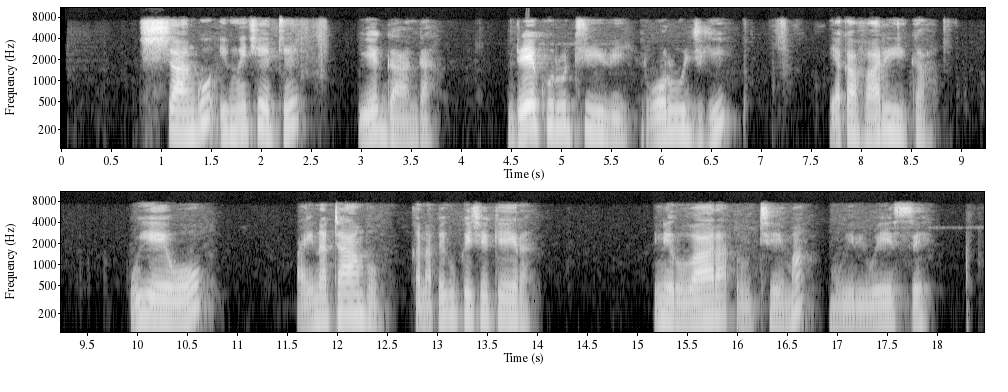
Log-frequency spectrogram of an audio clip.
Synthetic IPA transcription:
ʃaŋɡuʔimwe̞t͡ʃe̞te̞ | je̞ɡʱaːnda | nde̞jekuɾutʰiʋirwo̞rud͡ʒɡi | jakavʱaɾika | uje̞wo̞ | a̰inatambo̞ | kanape̞kukwe̞t͡ʃeke̞ɾa | ine̞ɾuʋaɾarutʰe̞ma | muʋiɾiwe̞ːse̞

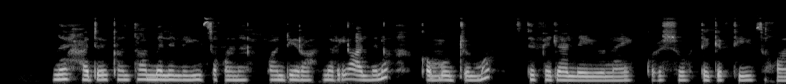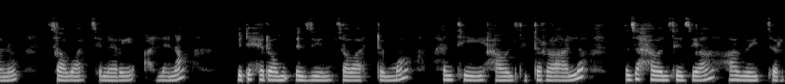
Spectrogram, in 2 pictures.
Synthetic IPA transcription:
nɨħad̪ɐkʰant̪ʰamɐlɐlɐjz̥ɨxo̞nɐband̪eɾanɨɾalːɐnakʰɐmʔud̪ɨmːa | z̥ɨt̪ʰɐfɐlalɐjunajkʰʊʕsud̪̥ɐɡɐft̪ʰiz̥ɨxo̞nu | sɐβat̪nɨɾʔalːɐna | bɨd̪ɨħɾo̞mʔɨzumsɐβat̪̚d̪̥ɨmːa | ħɨnt̪ʰiħawɐlt̪ʰit̪ʰɨɾɐʔalːo | ʔɨziħawɐlt̪ʰiziaʔaβɐjt̪ʰɨɾ

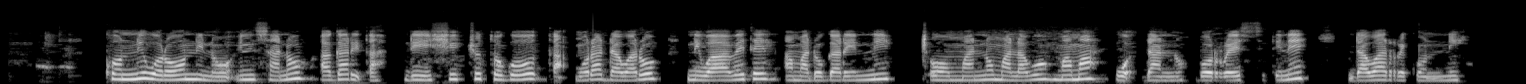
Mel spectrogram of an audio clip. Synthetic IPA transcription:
kʊnːɪwɔɾo̞ːnːɪnoːʔɪnsɐnɔɐɡɐɾɪt̪ʼɐ | d̪iːʃːɪt͡ʃːʊt̪ɔɡoːt̪ʼɐ̰ʔmɔɾɐd̪ɐwɐɾɔnɪwaːwɛt̪ɛɐmɐd̪ɔɡɐɾɪnːɪ | t͡ʃʼo̞ːmːɐnːɔmɐlɐwɔmɐmɐwɔɗːɐnːɔbɔrːe̞ːsːɪt̪ɪnɛd̪ɐwɐrːɛkʊnːɪ

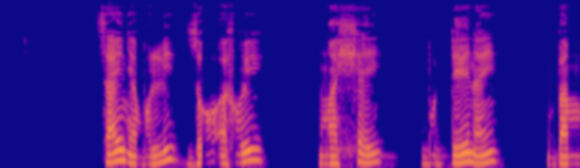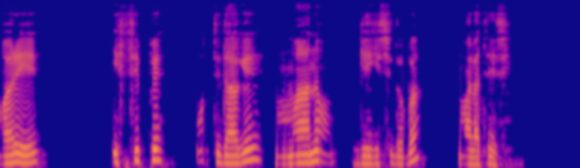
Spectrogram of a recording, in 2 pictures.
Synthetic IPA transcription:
sɐjnɪjabɔlːɪzɔʔɔʔɐʃɔj | mɐʃːɐj | bʊd̪ːe̞ːnɐj | bɐmbɐɾe̞ː | ɪsːɪpːɛ | ʊt̪ːɪd̪aːɡe̞ː | maːnɐw | ɡiːɡɪsːɪd̪ɔbɐ | mɐlɐt̪ʰe̞ːs

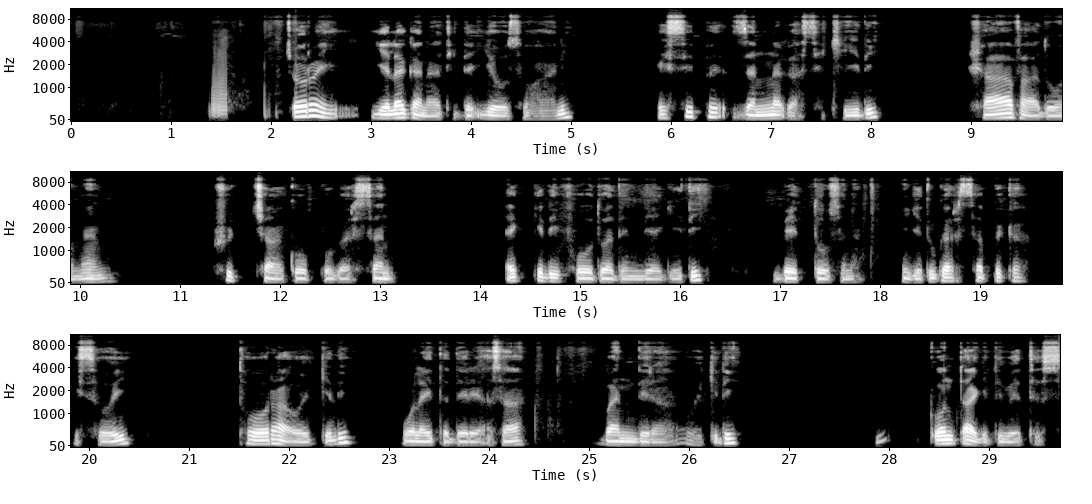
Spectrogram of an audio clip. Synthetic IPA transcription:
t͡ʃʼɔɾɐjːɛlɐɡɐnaːt̪ɪd̪ɛʔɪjo̞ːsɔhaːnɪ | ɪsːɪpːɛzɐnːɐkʼasːɪ̥kʰiːd̪ɪ | ʃaːfaːd̪o̞ːnɐn | ʃʊt͡ʃːaːkopːɔɡɐɾsɐn | ɛkʼːɪd̪ɪfo̞ːt̪ʊwaːd̪ɛnd̪ɪjaːɡeːt̪ɪ | be̞ːt̪ːo̞ːsɔnɐ | hɪɡɪt̪ʊɡɐɾsɐpːɛkːɐ | ɪsːɔj | t̪ʰo̞ːɾaːɔjkʼːɪd̪ɪ | wɔlɐjt̪ːɐd̪ɛɾɛɐsaː | bɐnd̪ɪɾaːɔjkʼːɪd̪ɪ | kʼɔnt̪ʼːaːɡɪt̪ɪbe̞ːt̪ːeːs

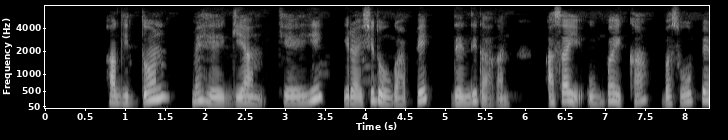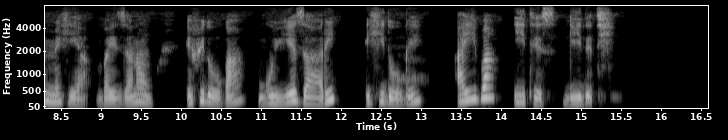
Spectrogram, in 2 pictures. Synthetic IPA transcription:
hɐɡɪd̪ːɔn | mɛɦeːɡɪjaːnkʰeːhɪ | hɪɾɐjsːɪd̪o̞ːɡaːpːɛ | d̪ɛnd̪ɪd̪a̰ːɡɐn | ʔɐsɐjʔʊbːɐjkːɐ | bɐsoːpːɛmɛhɪja̰ːbɐjzːɐnɐw | ɛfɪd̪o̞ːɡaːɡʊjːɛzaːɾɪ | ɛhɪd̪o̞ːɡe̞ː | ʔɐjbɐ | ʔiːt̪ʰe̞ːsɡiːd̪ɛt̪ɪ̥

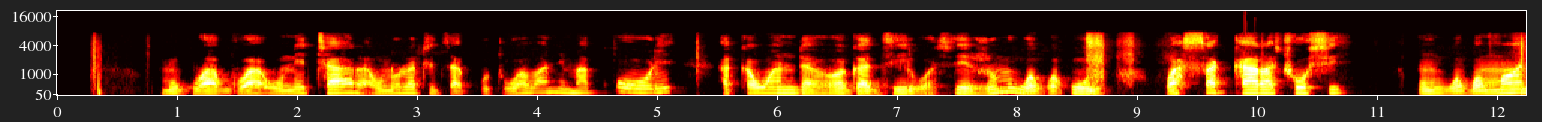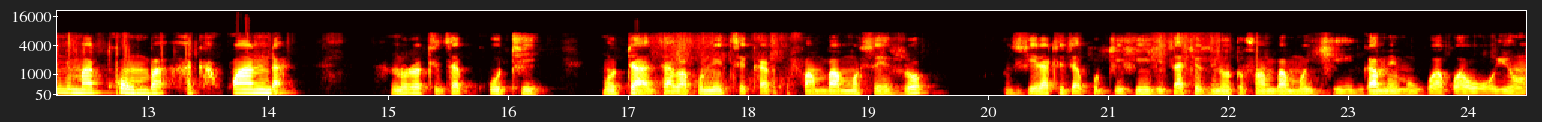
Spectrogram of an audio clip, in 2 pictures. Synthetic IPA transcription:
muɡʱwaɡʱwaune̞tʰaɾa̰uno̞ratid͡zak̚utiwaʋane̞mak̚ore̞ | akawandawaɡʱad͡zirwa̰se̞ʐo̞muɡʱwaɡʱwaʔuju | wasakʰaɾat͡ʃo̞ːse̞ | mumuɡʱwaɡwaumawanemakʰo̞mbaːkʰḁwandaː | no̞ɾatid͡zak̚utʰi | mutad͡zaʋakune̞t͡se̞kakufambamose̞ʐo̞ | d͡zit͡ʃiratid͡zakutiʒind͡ʒid͡zat͡ʃo̞d͡zino̞to̞fambamud͡ʒiŋɡamemuɡʱwaɡʱwauːju

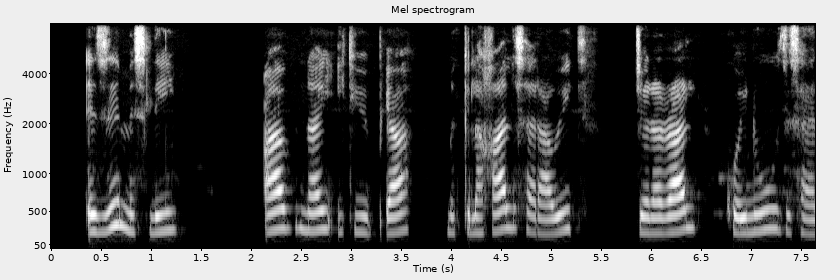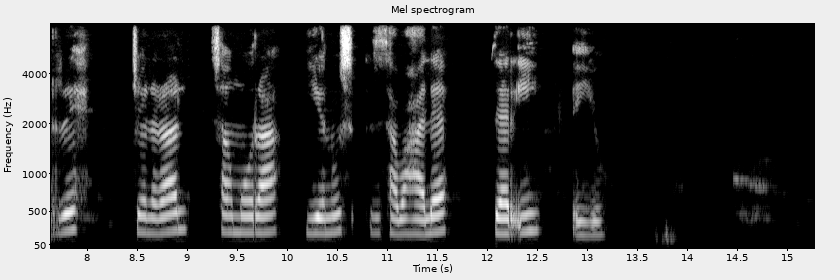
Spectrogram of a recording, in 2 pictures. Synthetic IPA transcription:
ʔɨzimɨsli | ʔaβnajʔit̪ʰio̞pʼja | mɨkʰːɨlɨxalsɐɾawit̪ | d͡ʒenɐɾal | kʰo̞jnuzɨsɐrːɨħ | d͡ʒenɐɾal | samoɾa | jenuszɨt̪ʰɐβaɦalɐ | z̥ɐɾʔi | ʔɨjːu

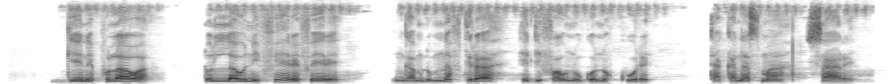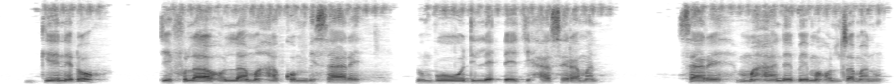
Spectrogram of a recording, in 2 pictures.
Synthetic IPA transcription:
ɡɛnɛpulawa | ɗɔlːawnifɛɾɛfɛɾɛ | ŋɡamɗumnaftiɾahedifawnuɡɔnokʰːuɾɛ | takanasmasaːɾɛ | ɡɛnɛɗɔ | d͡ʒɛfulawaɦɔlːamaɦakombisaːɾɛ | ɗumbɔwodilɛɗːed͡ʒihasɛɾaman | saːɾɛmaɦandɛbɛmaɦɔlzamanu

